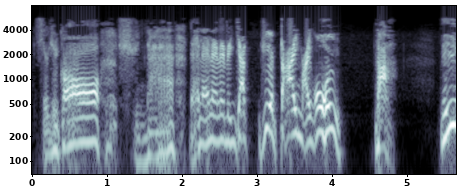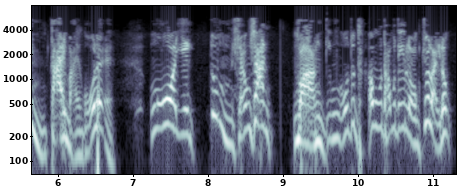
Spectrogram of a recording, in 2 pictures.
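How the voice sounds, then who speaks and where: Man acting high, swooping, wheedling outlaw brawler. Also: sing-song, a little slow, slightly rough, dry recording, exaggerated voice. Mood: pleading. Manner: pleading, exclamatory, stammers when cornered. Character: boisterous, wheedling outlaw warrior, eager for a brawl. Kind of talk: Cantonese storytelling character voice. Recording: dull, close dry studio sound.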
